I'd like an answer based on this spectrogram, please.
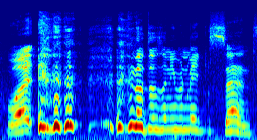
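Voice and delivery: loud incredulous laugh; laughing disbelief. Real, not acted. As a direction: laugh at the absurdity.

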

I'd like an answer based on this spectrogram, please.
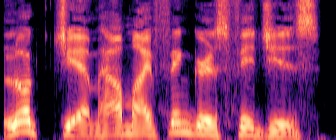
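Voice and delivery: put-on pleading old captain, drawn out. A narrator's reading. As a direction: beg the boy to look at your hands. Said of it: "he continued in the pleading tone".

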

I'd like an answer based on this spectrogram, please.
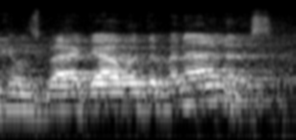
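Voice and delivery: plain reading voice

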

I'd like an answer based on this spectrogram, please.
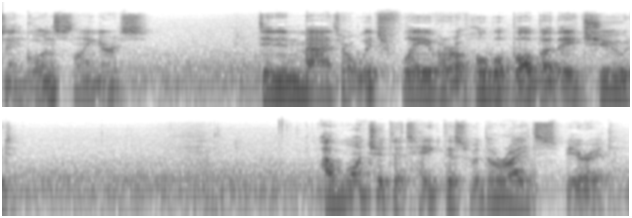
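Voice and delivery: Irish brogue monologue reading; teacher reading a monologue in an Irish accent. Shown as a demonstration. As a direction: read it in a light Irish brogue. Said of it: "I'll read it for you now with the accent".

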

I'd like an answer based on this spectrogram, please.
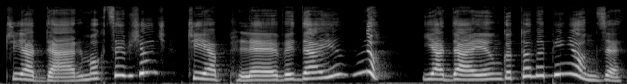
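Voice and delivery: loud, rising protest; mounting string of indignant questions; indignant dealer. A narrator's reading. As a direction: argue back offended. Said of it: "szarpnął się handel".

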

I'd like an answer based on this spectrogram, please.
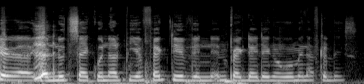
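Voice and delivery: deadpan verdict in a put-on French accent; Francis Ngannou. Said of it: "He speaks with, like, a French accent".

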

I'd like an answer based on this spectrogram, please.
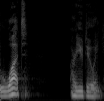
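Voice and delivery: low, hushed direct question; soft searching question. Acted. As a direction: lean in and ask softly. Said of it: "I speak to somebody in this room".

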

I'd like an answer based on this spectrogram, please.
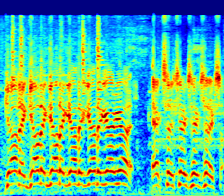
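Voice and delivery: high, rapid repeated got it; frantic excitement. Real, not acted. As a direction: hammer the words out in a frenzy. Frantic button prompt in fight.

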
